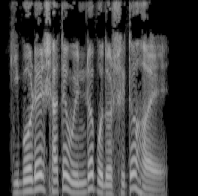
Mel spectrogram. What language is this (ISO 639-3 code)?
ben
